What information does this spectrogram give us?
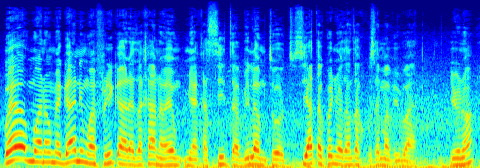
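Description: A man's voice: fairly high pitch, rapid-fire. A young Kenyan man, native in Swahili, chatting casually and animatedly as a travel vlogger interviewing a guest outdoors. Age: young adult. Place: open rooftop terrace, outdoors. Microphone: camera at arm's length. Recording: outdoor urban background noise.

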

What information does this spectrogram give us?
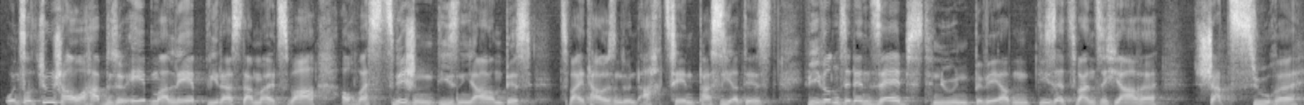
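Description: A man's voice: medium pitch, unhurried, mellow. A man working as a TV reporter, putting questions in an on-location interview.

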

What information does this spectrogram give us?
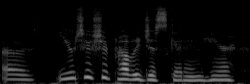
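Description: A woman's voice: mid-range voice, moderate pace, a little mellow, dry recording, natural voice. A woman voicing a worried, exasperated teenage girl who keeps the peace, in an audiobook. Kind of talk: audiobook character acting.

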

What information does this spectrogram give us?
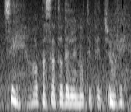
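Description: A woman playing a wry, tough adventurer in dramatic video game dialogue, brisk and emotive. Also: sits low, fairly even intonation, background noise, natural voice. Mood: groggy, urgent. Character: wry, tough adventurer woman in her thirties or forties, sarcastic.

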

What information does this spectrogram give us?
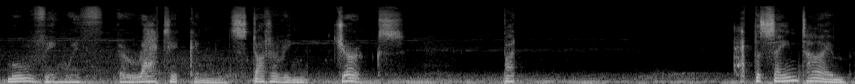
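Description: A man narrating a cosmic horror story in the first person, hushed and tense, with a gravelly edge. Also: mid-range voice. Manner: tense, hushed, building to anguished cries. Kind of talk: dramatic horror audiobook narration. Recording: narration over eerie music.

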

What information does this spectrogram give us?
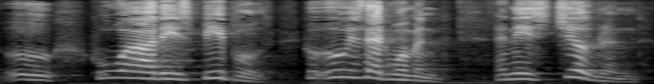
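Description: An actor playing an anxious, humbled old miser who speaks hesitantly in a radio play. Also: male voice, sits high, sing-song, a little slow, pushed and bright, husky, heavily acted. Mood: wondering. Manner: hesitant, stammering.

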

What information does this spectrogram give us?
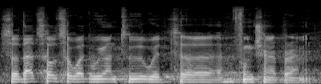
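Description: A young man from Argentina presents at a tech conference, talking in a relaxed, plain way with frequent ums and uhs. His voice sits at a middle pitch. The sound carries a long echo from the large hall, with a faint hum of the room behind it. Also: fairly quick. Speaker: conference speaker. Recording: echoey hall, some distance from mic.

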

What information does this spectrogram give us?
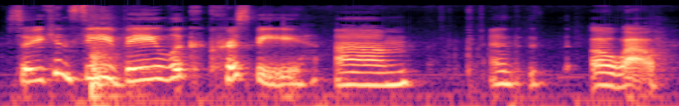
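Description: A woman's voice: medium pitch, takes it slowly, vocal fry. Chatty self-deprecating woman in kitchen. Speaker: cooking vlogger. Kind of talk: casual cooking vlog chat. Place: small home kitchen, indoors. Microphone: phone camera held close.

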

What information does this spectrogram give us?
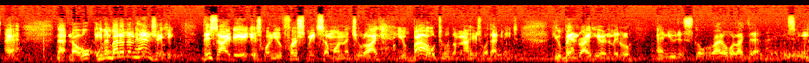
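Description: A man playing a kindly, folksy pirate captain in a children's show, halting and stammering as he rambles and repeats himself. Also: medium pitch, big pitch swings, bright, forceful tone, a little hiss or hum, poor audio. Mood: patiently coaching. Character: folksy, flustered, kindly pirate captain fond of his clumsy pet.

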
